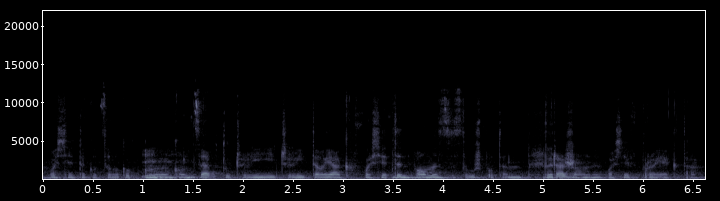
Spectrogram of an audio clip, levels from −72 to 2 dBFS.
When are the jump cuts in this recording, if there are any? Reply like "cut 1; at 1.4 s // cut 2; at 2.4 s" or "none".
none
